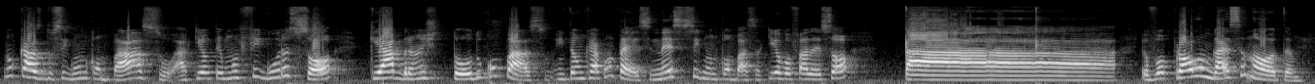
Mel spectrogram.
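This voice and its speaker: A woman's voice: sits high, animated, a little fast, fairly bright tone. A Brazilian woman teaching music theory, explaining rhythm step by step and checking in often with her viewers. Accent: Brazilian Portuguese. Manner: patient, repeats and checks in with "beleza?".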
